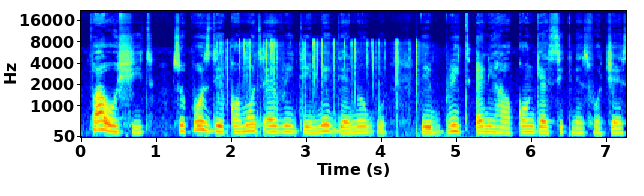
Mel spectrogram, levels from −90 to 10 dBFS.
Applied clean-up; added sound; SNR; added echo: none; Wood; 17 dB; none.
